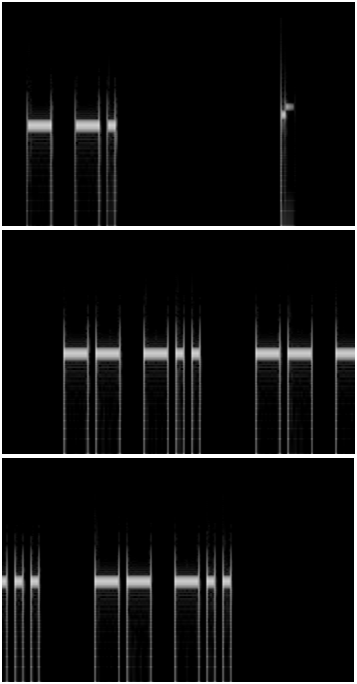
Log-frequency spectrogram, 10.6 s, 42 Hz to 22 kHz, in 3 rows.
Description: Morse code, heard as a keyed tone, about 15 wpm, 700 Hz. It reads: TN MD MD MD
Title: US States Repeated 3x 15wpm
